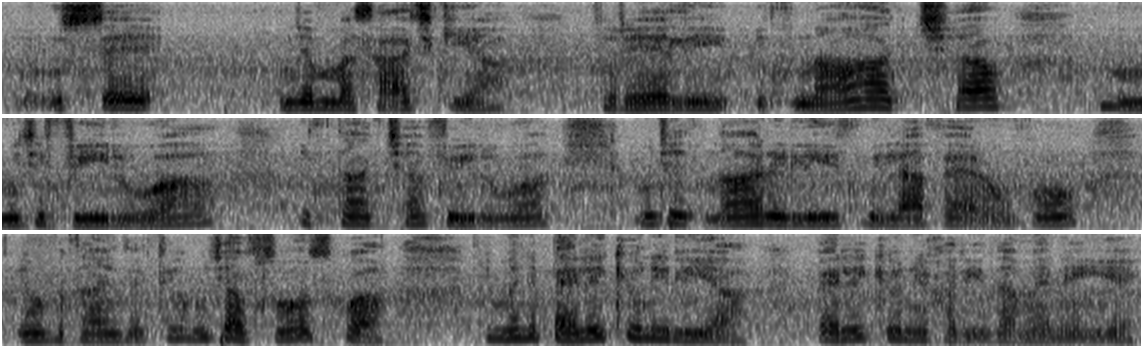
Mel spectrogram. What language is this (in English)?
Urdu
